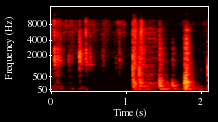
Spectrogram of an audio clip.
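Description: Milwaukee Fuel framing nailer knocking and thudding against a plywood workbench as it is handled and set down. There are several knocks in the second second, the loudest near the end.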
